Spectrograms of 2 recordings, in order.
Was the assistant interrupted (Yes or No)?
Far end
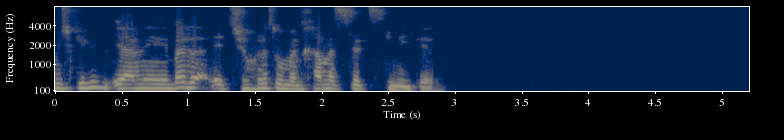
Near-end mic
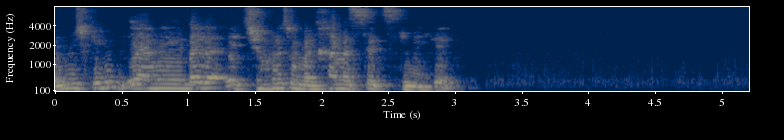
No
